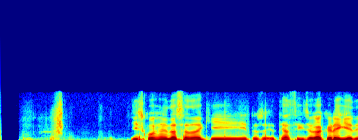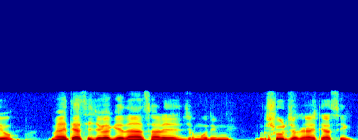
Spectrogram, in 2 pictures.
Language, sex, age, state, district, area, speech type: Dogri, male, 30-45, Jammu and Kashmir, Jammu, rural, spontaneous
